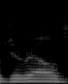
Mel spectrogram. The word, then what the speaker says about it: Jarrell: And an argument broke out behind me over the correct pronunciation of Randall Jarrell's last name. Wilson burst out with accent on the last syllable, adding that Jarrell was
